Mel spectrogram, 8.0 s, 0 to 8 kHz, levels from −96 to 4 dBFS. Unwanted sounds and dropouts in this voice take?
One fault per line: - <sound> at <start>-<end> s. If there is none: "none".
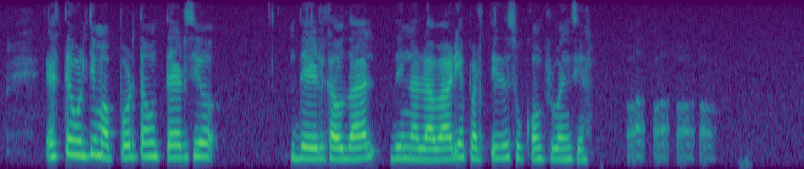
- laugh at 6.3-7.2 s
